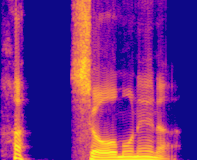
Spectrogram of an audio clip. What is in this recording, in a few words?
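Vox Skill, voices, Japanese; kingsraid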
